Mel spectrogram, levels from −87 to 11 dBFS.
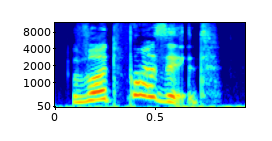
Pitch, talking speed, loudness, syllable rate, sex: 325 Hz, 190 wpm, -16 LUFS, 7.0 syllables/s, female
